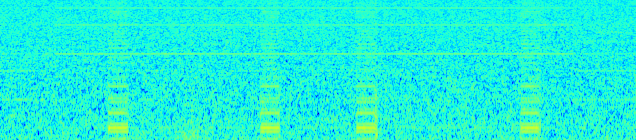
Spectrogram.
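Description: Faint room hiss with short, low beep-like tones, each about a fifth of a second long and the same pitch every time, repeating at uneven gaps of one to two seconds.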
